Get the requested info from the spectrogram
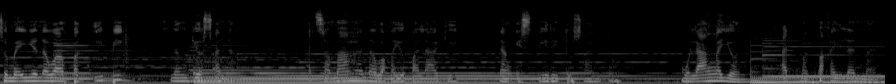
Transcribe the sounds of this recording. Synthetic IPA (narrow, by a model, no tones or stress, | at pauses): sʊmɐʔɪnjonɐwaʔɐŋpɐɡ̚ʔiːbɪɡ̚ | nɐŋd̪jo̞sʔɐ̰nak̚ʔɐt̪̚sɐmaːɦɐnːɐwakɐjo̞pɐlaːɡɪnɐŋʔɛspiːɾɪt̪ʊsant̪o̞ | mʊlaŋɐjo̞nʔɐt̪̚mɐɡ̚pɐkɐjlanman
